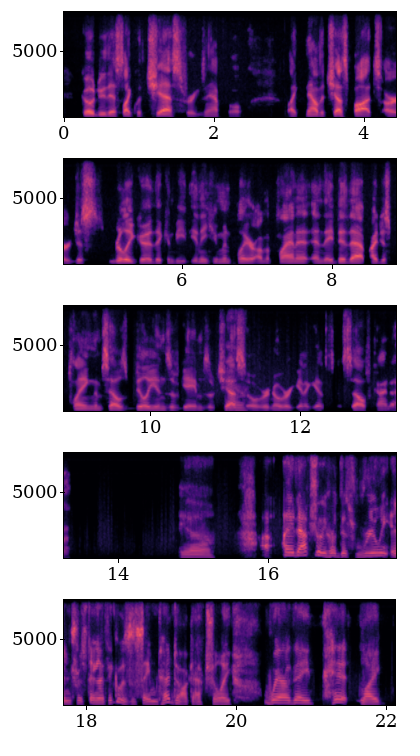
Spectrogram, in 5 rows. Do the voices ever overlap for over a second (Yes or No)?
No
